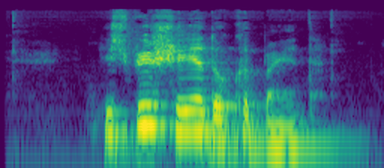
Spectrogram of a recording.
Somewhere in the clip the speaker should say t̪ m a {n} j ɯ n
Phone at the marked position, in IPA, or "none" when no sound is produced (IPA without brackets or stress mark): none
